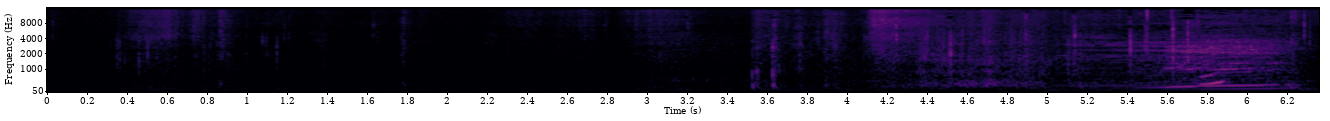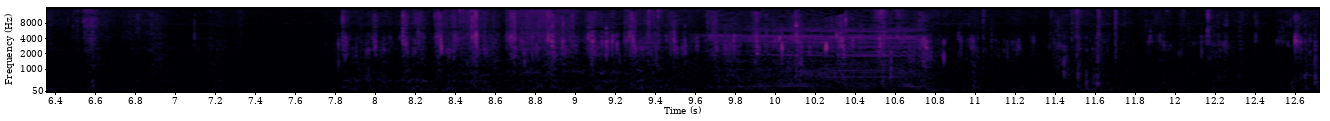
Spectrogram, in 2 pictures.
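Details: Two sale-barn Mini LaMancha goats, Maggie and Abbie, being tamed and eating from a hand; one loud bleat with a wavering, rising pitch near the middle, then a softer harmonic bleat later, with rustling and crunching throughout.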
